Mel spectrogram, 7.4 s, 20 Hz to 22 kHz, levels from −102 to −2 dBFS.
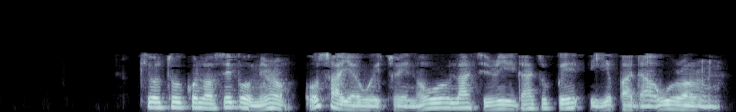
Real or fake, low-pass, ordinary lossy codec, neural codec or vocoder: fake; 3.6 kHz; MP3, 24 kbps; codec, 16 kHz, 4.8 kbps, FACodec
